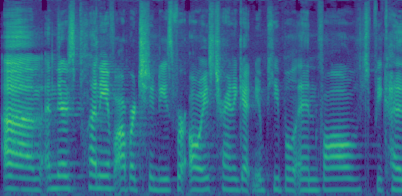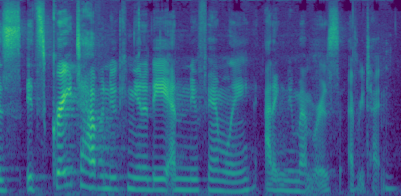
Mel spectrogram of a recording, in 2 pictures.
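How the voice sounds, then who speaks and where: A woman's voice: mid-range voice, steady tone, fast talker, hardly any pauses, bright, forceful tone. A young woman, enthusiastic and chatty, answering questions as an interview guest in casual talk. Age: young adult. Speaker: guest, youth theater director.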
